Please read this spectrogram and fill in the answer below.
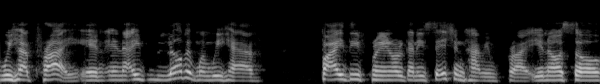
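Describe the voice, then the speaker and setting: At a moderate pace, a woman with a medium pitch speaks with fairly even intonation. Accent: Puerto Rican. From Puerto Rico. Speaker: LGBTQ activist. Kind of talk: interview. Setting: video call. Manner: halting, many fillers.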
